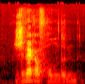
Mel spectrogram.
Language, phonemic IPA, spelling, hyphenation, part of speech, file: Dutch, /ˈzʋɛrfɦɔndə(n)/, zwerfhonden, zwerf‧hon‧den, noun, Nl-zwerfhonden.ogg
- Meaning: plural of zwerfhond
